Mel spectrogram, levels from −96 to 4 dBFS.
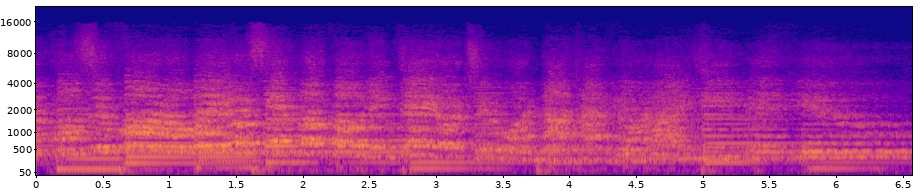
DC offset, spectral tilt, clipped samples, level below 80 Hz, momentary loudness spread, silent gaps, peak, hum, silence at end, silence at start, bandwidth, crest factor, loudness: under 0.1%; -4.5 dB/octave; under 0.1%; -58 dBFS; 9 LU; none; -12 dBFS; none; 0 s; 0 s; 15.5 kHz; 16 dB; -28 LUFS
